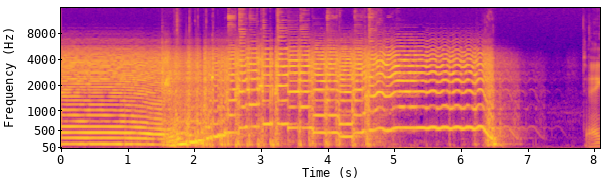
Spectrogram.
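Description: Electric guitar lead tone played through a Line 6 HX Stomp with delay and reverb: a sustained distorted bend rising into a run of singing held notes and quick phrases, ending with a decaying tail into near silence.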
